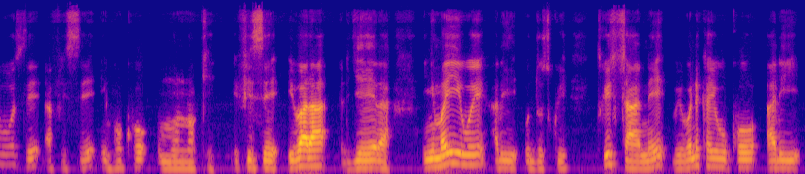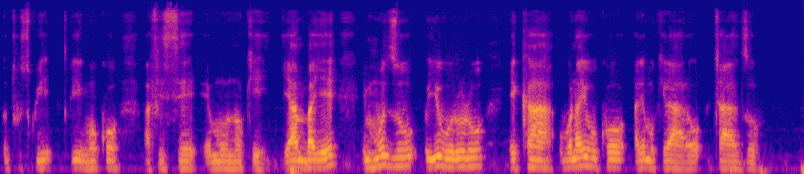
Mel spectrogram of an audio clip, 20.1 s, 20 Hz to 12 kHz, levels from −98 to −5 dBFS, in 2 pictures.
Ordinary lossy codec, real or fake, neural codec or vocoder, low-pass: Opus, 24 kbps; real; none; 9.9 kHz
